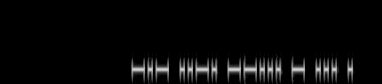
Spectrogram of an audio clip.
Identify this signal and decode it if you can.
Morse code, heard as a keyed tone, about 30 wpm, 700 Hz. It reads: KF7TSE
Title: USA Call Signs - 6 Characters - Repeated 3x - 30wpm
